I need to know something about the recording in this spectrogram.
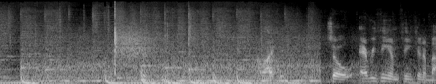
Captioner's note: hands clap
